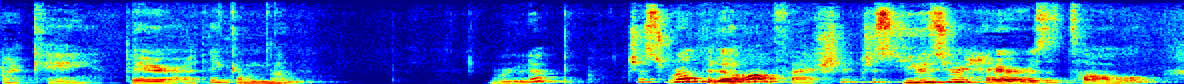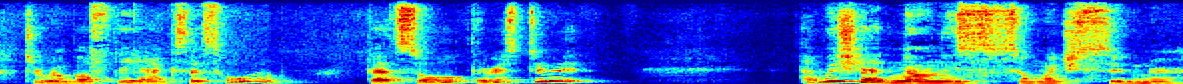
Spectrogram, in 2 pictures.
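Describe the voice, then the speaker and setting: With a non-native accent, a woman of fairly high pitch speaks at a moderate pace in a dark, mellow tone with vocal fry and very wide pitch swings, and audible room echo surrounds her. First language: not English. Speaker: beauty vlogger. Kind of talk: hair care tutorial. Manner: casual, chatty.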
